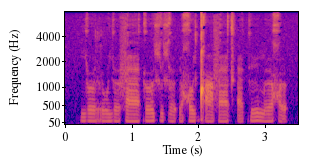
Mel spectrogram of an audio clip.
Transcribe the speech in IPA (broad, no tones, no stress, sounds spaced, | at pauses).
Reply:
j ɵː r uː j øː f æː k ɵː ç y ç øː ʔ y χ u j ǃʼ ɑː f æː t͡sʼ æ k y m øː χ ɵ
